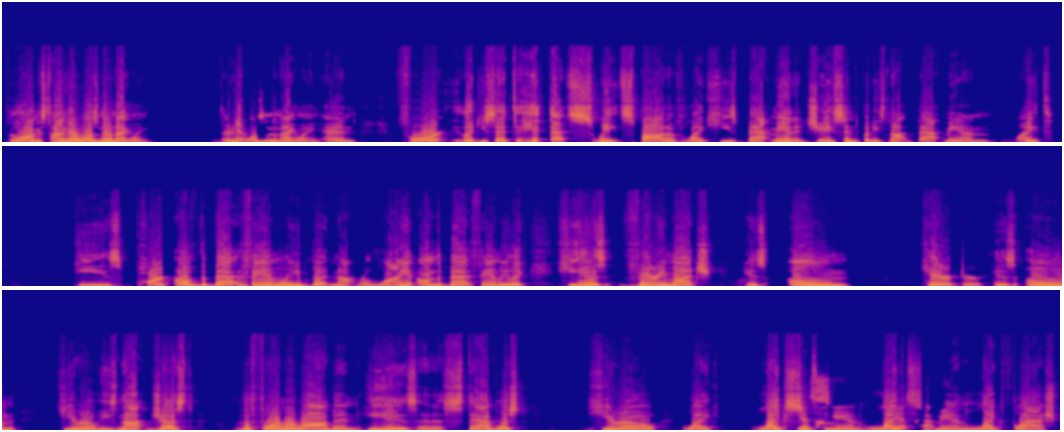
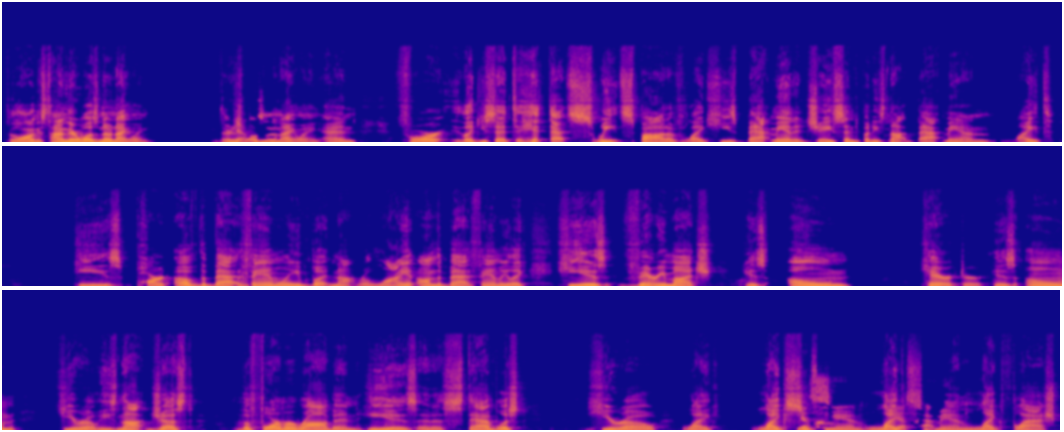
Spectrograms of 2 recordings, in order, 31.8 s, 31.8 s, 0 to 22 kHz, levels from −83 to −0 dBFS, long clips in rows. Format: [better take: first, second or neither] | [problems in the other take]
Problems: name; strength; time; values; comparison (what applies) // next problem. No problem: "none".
second | distortion; slight; 3% of the sound clipped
